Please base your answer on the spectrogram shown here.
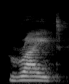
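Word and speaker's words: write: अब हमारा अगला वर्ड है राइट। राइट में तो पहला लेटर ही साइलेंट है W, तो अब हम इसे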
